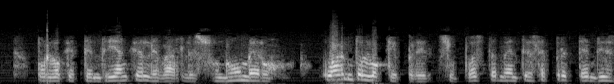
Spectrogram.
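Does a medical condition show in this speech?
No.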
